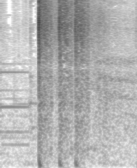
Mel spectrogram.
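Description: Three quick pistol shots from Call of Duty Zombies crack out in rapid succession, sharp and close, with no talk over them.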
